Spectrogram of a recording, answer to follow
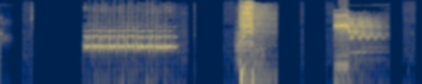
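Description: A string of short cartoon-style comedy sound effects with dead silence between them: a warbling tone lasting about a second and a half, then a short sharp burst, then a pitched effect that slides downward near the end.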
